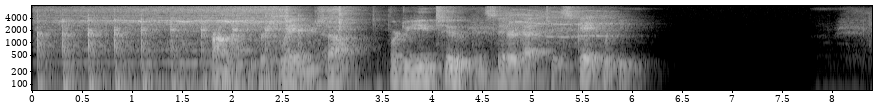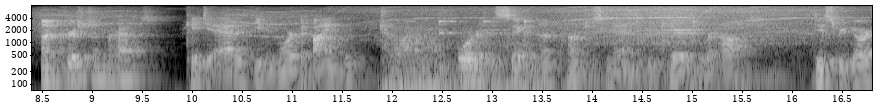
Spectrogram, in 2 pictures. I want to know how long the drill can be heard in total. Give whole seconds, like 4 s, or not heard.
15 s.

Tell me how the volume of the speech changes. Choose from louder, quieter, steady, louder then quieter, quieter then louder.
steady.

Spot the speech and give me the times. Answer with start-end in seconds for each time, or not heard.
1.8-6.0, 8.4-16.7.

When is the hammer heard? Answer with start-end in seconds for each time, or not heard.
0.0-2.9, 11.8-13.6.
